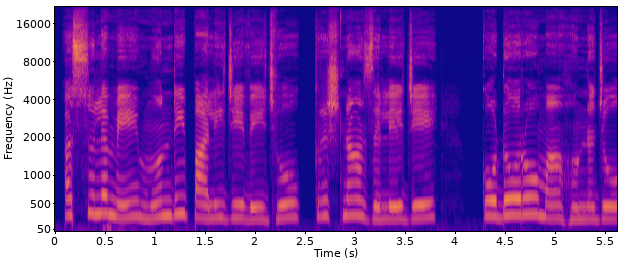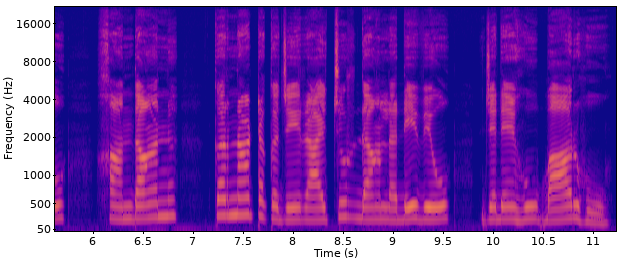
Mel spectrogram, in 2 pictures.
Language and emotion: Sindhi, neutral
